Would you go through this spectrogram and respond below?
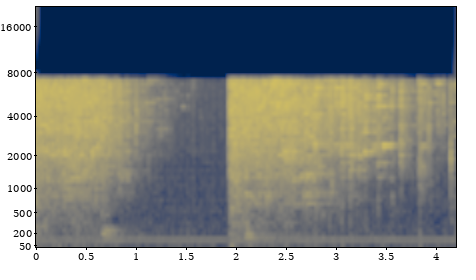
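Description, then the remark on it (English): Glass shatters loudly twice, each crash bursting out bright and sharp before tinkling fragments scatter and fade, the second break following the first after a brief pause. A person is deliberately breaking glass in a motel room in Irvine. “You hear all this glass I'm breaking?”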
